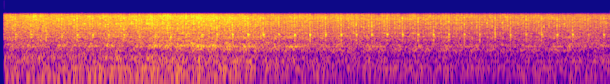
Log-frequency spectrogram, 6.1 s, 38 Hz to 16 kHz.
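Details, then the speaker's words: Ford SHO petrol engine idling, rod bearings replaced about 5k miles earlier: a steady light tick about three a second, valve click louder than normal; owner reports a knock above about 2.5k rpm after hard driving, none heard at idle. "valve click is a little bit louder than normal at idle."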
